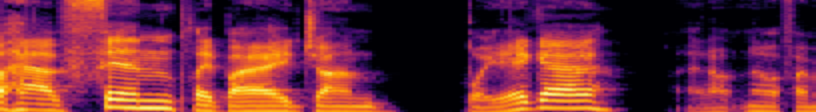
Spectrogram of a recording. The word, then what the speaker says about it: Boyega: so we also have Finn played by John boyega I don't know if I'm ever pronouncing his name right that is that is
